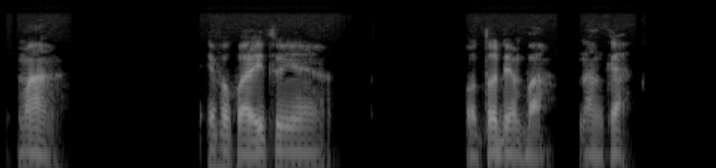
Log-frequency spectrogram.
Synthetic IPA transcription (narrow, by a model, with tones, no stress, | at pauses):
ma˨ | ɪ˦fo˨kʷa˨ɾi˦tu˦ɲe˦ | o˨to˦dɪ˨˦m̩˦ɓa˨ | na˨ŋ̩˨ka˦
